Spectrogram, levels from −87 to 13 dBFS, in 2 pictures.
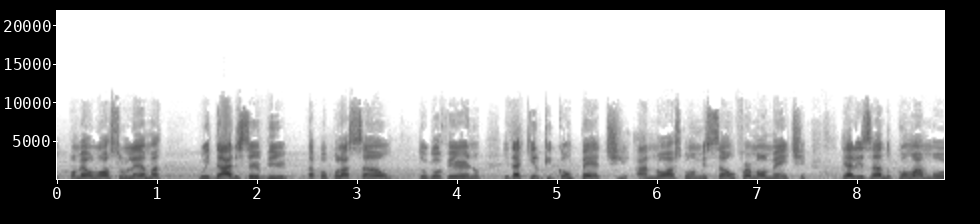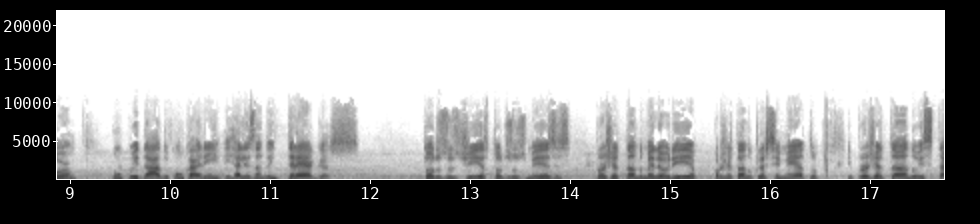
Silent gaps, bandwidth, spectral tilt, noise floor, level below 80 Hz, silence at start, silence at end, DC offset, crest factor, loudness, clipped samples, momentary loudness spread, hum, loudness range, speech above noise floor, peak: none; 11 kHz; -3.5 dB/octave; -44 dBFS; -72 dBFS; 0 s; 0 s; under 0.1%; 22 dB; -21 LUFS; under 0.1%; 10 LU; none; 2 LU; 23 dB; 0 dBFS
